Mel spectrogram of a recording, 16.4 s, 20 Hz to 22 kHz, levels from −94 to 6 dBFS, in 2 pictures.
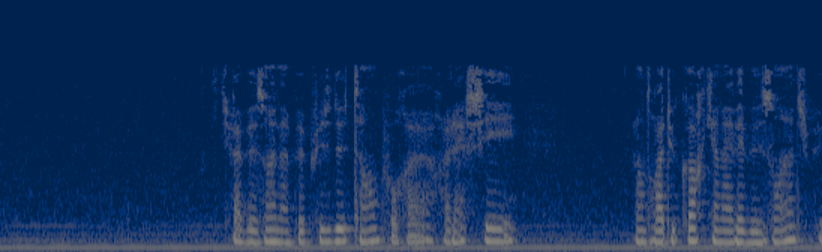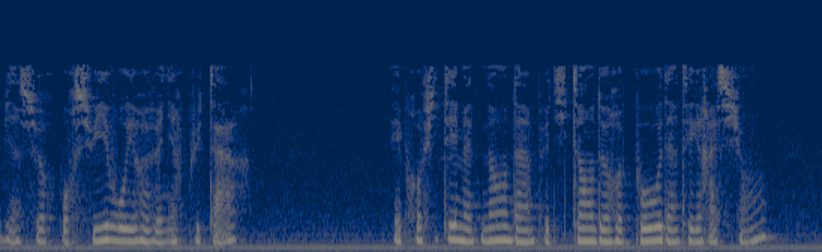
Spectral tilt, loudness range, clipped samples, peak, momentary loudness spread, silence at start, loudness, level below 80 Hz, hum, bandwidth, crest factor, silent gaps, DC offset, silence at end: -6 dB/octave; 6 LU; under 0.1%; -28 dBFS; 20 LU; 0 s; -45 LUFS; -74 dBFS; none; 7.6 kHz; 18 dB; none; under 0.1%; 0 s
